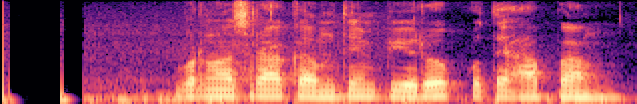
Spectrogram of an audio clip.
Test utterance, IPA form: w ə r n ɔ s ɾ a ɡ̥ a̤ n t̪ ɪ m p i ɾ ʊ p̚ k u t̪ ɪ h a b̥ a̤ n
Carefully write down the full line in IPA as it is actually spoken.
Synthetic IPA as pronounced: w ə r n ɔ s ɾ a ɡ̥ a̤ m t̪ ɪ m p i ɾ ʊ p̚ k u t̪ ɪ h a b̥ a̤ ŋ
